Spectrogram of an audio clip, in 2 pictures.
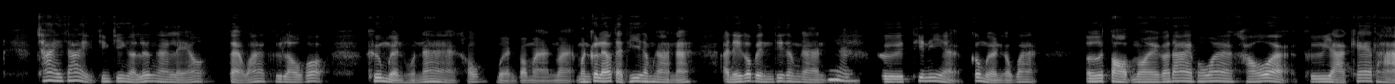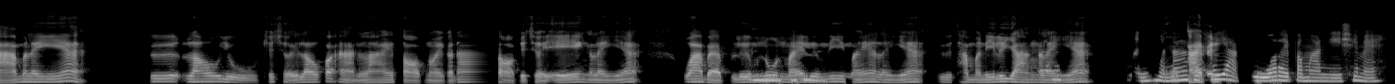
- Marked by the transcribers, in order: distorted speech; other background noise; unintelligible speech
- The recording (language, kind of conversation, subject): Thai, podcast, คุณมีเทคนิคอะไรบ้างที่จะเลิกเล่นโทรศัพท์มือถือดึกๆ?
